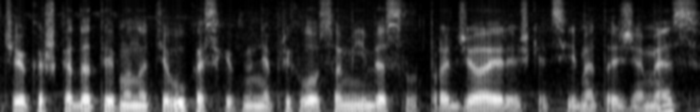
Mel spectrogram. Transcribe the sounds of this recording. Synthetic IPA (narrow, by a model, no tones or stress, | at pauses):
t͡ʃʲɛjɛʊkɐʃkɐd̪ɐt̪ɐɪmɑːnoːt̪ʲeːʋuːkɐskɐɪpnʲɛpʲɾʲɪklˠɒʊsoːmʲiːbʲeːspɾɐd͡ʒʲoːjɾʲɛɪʃʲkʲɛɐt̪ʲsʲḭːmʲɛt̪ɐsʒʲɛmʲɛs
